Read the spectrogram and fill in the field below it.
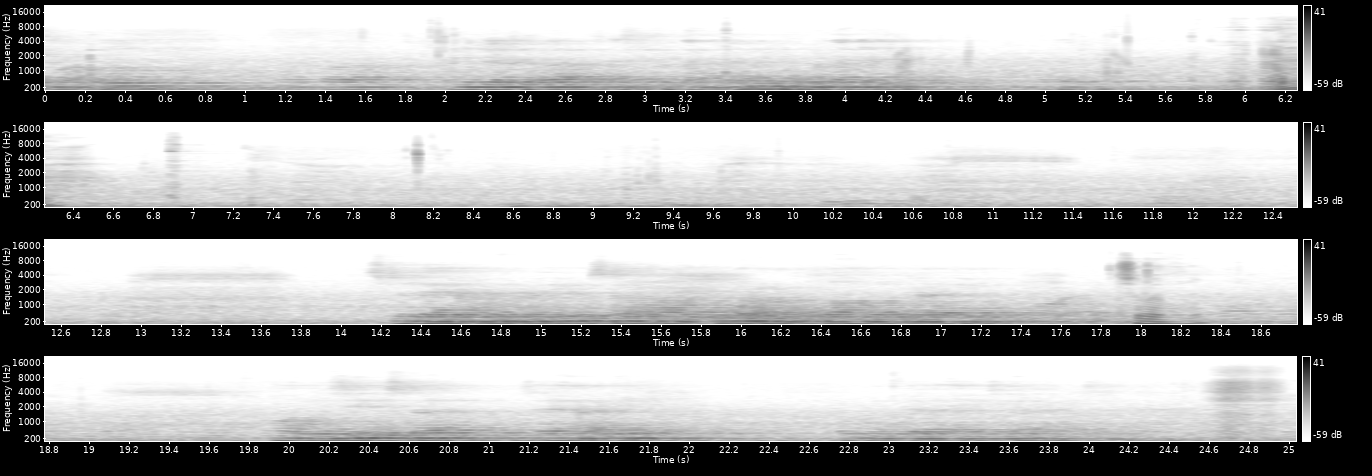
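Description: A man speaks calmly into a nearby microphone, pausing at times.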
